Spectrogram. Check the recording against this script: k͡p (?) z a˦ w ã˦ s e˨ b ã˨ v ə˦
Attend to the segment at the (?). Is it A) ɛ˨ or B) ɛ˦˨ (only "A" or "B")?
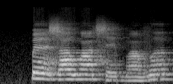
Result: B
